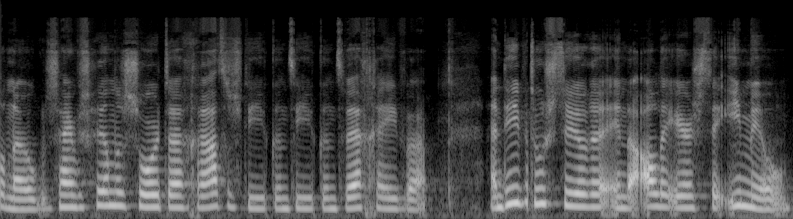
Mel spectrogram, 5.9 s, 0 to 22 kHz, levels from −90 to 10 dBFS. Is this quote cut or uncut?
cut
